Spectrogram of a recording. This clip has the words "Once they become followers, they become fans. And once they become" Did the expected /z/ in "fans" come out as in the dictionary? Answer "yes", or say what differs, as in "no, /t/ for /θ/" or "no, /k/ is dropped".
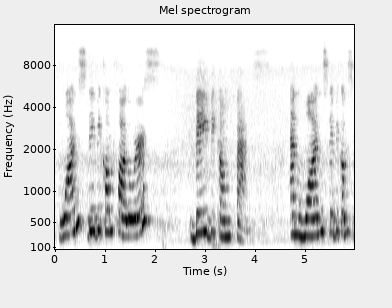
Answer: no, /s/ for /z/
